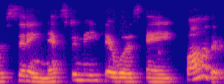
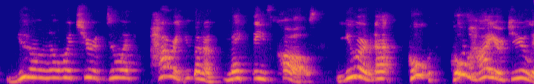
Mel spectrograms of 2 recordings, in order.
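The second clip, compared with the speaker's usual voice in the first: high-pitched, emphatic mock yell; heated heckling, held short of a real shout; retold screaming; 9 semitones higher, 3 dB louder than usual. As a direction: imitate an irate fan berating the refs. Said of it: "he started screaming profanity".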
